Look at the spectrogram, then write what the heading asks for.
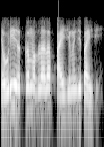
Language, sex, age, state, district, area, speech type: Marathi, male, 18-30, Maharashtra, Washim, rural, conversation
